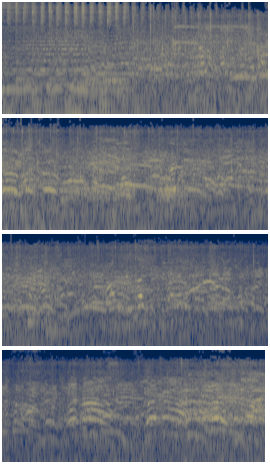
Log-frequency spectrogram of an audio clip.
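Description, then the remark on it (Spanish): A large crowd celebrates the Peruvian bullfighter Roca Rey as he is carried out shoulder-high through the main gate of the Plaza de Toros de Valencia. Many voices shout, cheer and chant loudly and without a break. A short steady tonal sound is heard at the very start. “Estamos escuchando la salida a hombros de Roca Rey por la puerta grande de la Plaza de Toros de Valencia.”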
